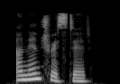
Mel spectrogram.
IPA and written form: ˌʌnˈɪn.təˌrest.ɪd (Uninterested)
